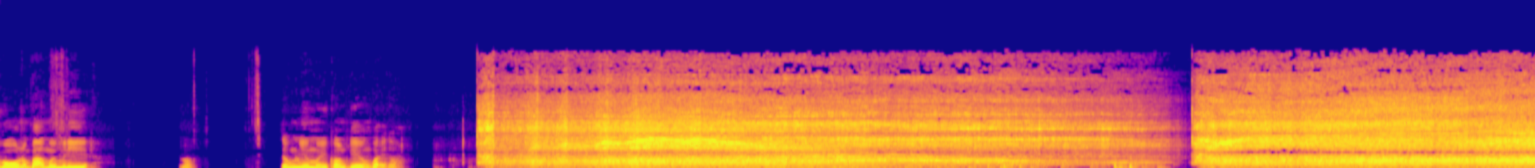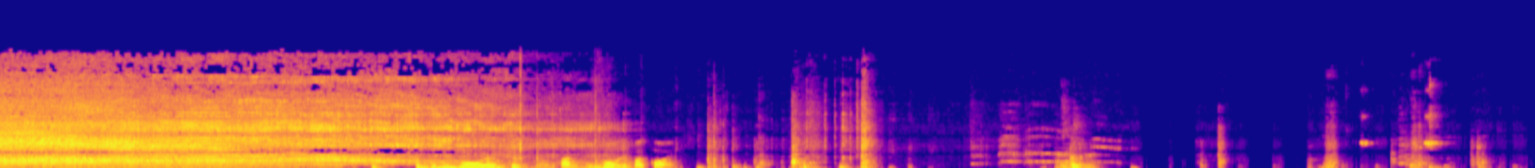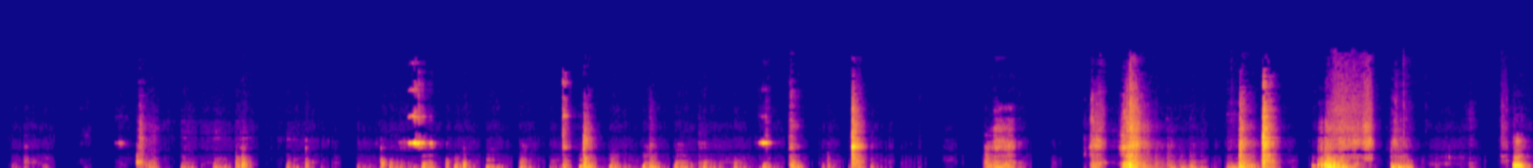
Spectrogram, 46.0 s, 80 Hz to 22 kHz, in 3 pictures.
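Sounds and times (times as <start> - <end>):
knocks and clatters: 22.2 - 24.6.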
